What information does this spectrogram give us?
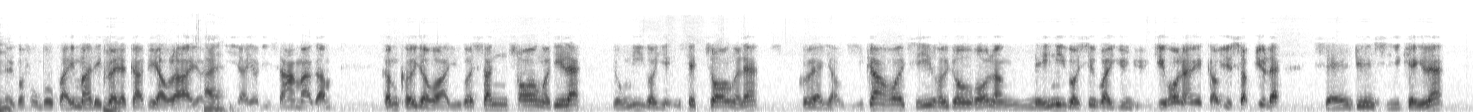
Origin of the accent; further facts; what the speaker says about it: Hong Kong; 我們香港人為何不可以上去呢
